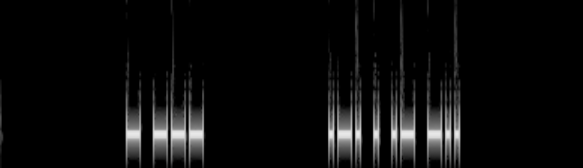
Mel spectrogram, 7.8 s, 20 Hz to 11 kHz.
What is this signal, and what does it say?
Morse code, heard as a keyed tone, about 21 wpm, 700 Hz. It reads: TO READ
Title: 4x Word-Spacing - Sentences from Top 500 Words - 20wpm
